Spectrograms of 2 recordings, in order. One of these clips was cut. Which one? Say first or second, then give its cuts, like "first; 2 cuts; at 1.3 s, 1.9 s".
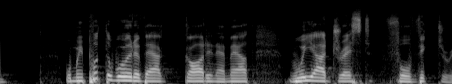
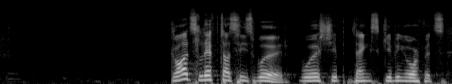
second; 1 cut; at 3.0 s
